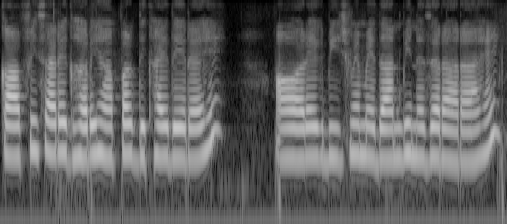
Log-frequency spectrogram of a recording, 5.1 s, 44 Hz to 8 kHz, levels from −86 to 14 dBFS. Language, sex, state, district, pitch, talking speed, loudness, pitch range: Hindi, female, Odisha, Sambalpur, 210 Hz, 225 wpm, -17 LUFS, 205-225 Hz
